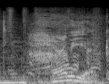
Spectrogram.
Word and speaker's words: Chania: It's pronounced Chania, guys.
